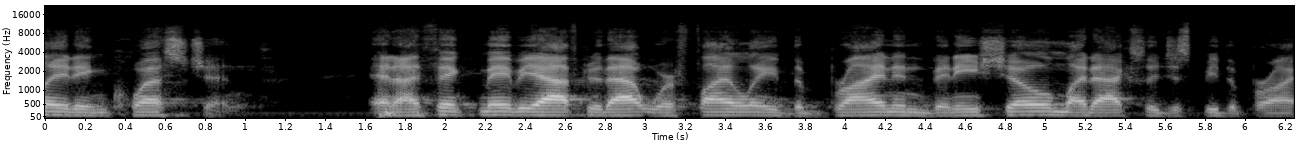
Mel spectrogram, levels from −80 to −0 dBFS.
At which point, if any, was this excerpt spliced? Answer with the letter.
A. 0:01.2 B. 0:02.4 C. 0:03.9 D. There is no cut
D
